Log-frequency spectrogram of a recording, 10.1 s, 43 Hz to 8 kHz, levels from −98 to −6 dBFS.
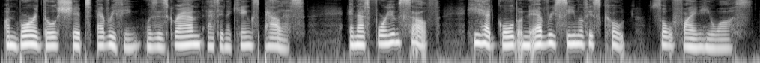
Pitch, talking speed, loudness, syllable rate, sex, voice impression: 185 Hz, 175 wpm, -19 LUFS, 4.4 syllables/s, female, feminine, slightly adult-like, fluent, sweet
